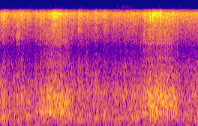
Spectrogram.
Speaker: we can see that it's much noiser because this has a three-pole motor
